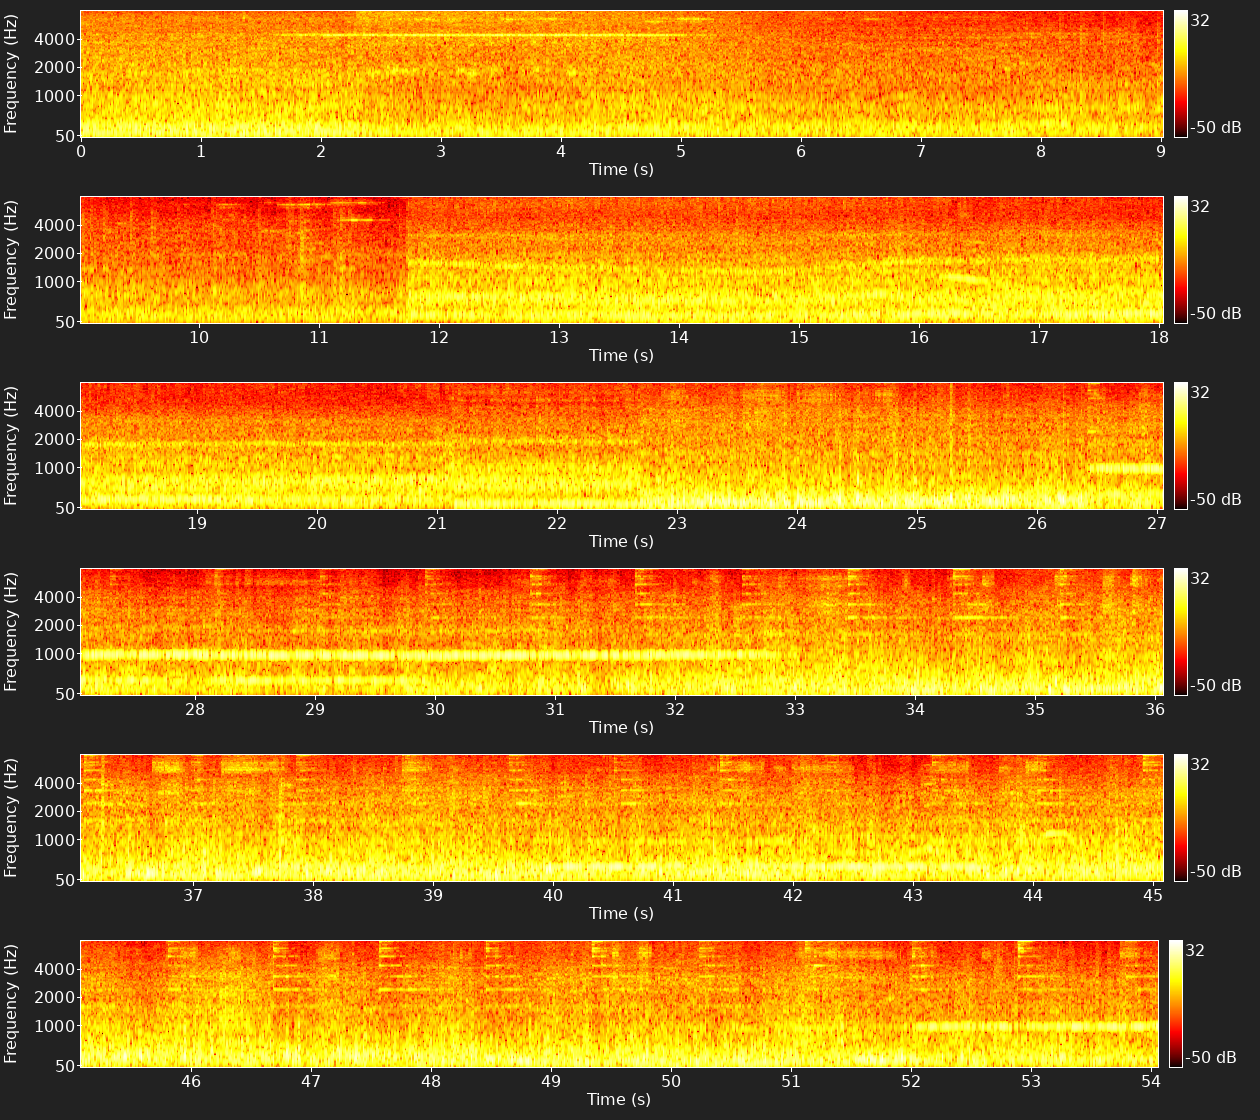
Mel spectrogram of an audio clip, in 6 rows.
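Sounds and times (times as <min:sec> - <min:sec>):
train rumble and wheel clatter: 0:00.0 - 0:54.0
long whistling tone: 0:01.7 - 0:05.2, 0:26.4 - 0:32.8, 0:52.0 - 0:54.0.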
